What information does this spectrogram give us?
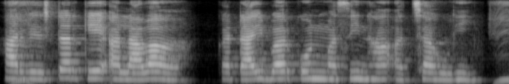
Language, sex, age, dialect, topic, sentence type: Chhattisgarhi, female, 46-50, Central, agriculture, question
